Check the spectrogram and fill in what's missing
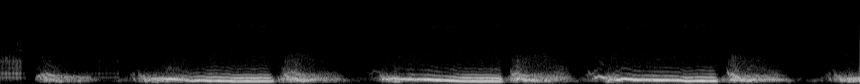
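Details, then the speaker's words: Wheezes on lung auscultation, a teaching example: musical sound produced by airflow through narrowed airways with reduced lumen. "entonces el paso del aire producirá cierto cierto sonido característico"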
